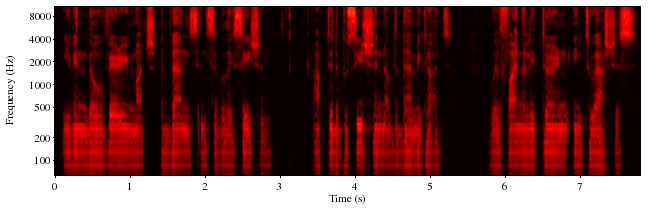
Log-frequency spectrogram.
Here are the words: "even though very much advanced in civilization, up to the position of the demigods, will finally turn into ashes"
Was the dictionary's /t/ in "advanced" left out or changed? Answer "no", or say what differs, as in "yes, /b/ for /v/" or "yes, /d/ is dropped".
yes, /t/ is dropped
